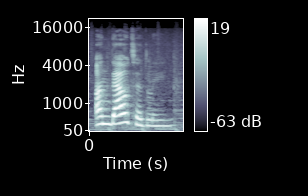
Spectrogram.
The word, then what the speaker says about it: undoubtedly: Undoubtedly. Notice here the B is silent.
